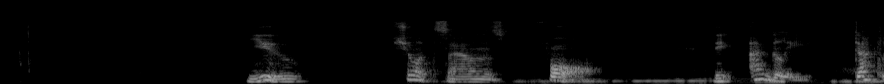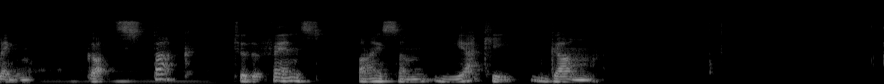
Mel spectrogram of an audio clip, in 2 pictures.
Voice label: U short sounds, pronunciation of australian english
